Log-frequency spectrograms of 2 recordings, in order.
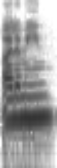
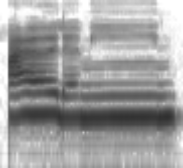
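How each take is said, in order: First: The long vowel is cut short. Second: The long vowel is held for two counts. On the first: The speaker calls it wrong. "ऐसे नहीं करना" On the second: The speaker calls it right. "सुकून के साथ टू count"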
